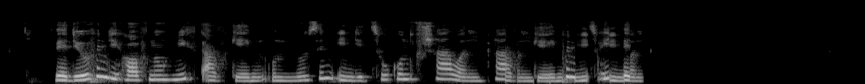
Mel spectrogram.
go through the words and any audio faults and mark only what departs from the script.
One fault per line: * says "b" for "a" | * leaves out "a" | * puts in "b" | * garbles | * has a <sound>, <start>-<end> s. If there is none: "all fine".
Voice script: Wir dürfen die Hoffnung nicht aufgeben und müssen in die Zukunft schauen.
* garbles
